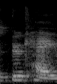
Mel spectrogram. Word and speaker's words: Bucket: called hyacinth bouquet I'll actually spelt bucket but she was insistent they're dumb it was bouquet was the pronunciation so she's a sort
